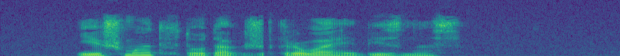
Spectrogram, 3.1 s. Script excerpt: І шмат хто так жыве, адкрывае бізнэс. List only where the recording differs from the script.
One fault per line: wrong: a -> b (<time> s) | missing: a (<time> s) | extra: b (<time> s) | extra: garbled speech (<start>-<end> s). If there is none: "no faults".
missing: жыве (1.3 s)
